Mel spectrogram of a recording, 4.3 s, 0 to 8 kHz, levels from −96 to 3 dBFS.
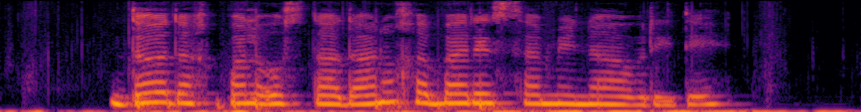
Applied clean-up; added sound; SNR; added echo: none; Chirp, tweet; 8 dB; reverberation time 0.4 s.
